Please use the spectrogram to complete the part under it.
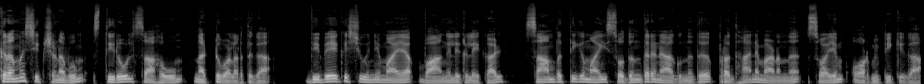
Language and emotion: Malayalam, neutral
